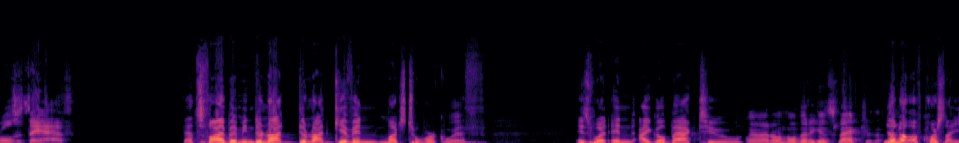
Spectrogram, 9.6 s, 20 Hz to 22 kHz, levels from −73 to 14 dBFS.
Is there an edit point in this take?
yes; 1 cut; at 6.4 s

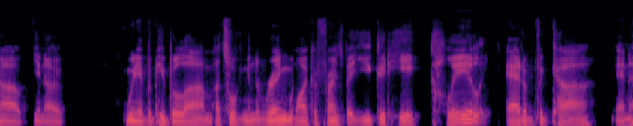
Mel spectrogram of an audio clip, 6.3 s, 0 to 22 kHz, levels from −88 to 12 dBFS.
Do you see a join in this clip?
yes; 2 cuts; at 2.9 s, 5.0 s

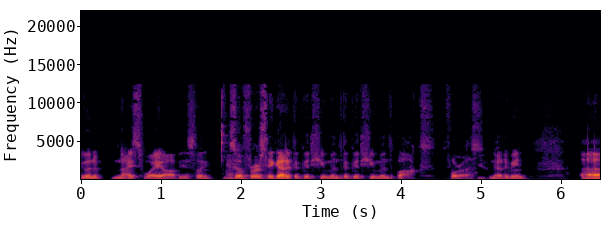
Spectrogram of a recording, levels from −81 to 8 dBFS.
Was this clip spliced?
yes; 4 cuts; at 1.7 s, 2.3 s, 2.6 s, 3.3 s

